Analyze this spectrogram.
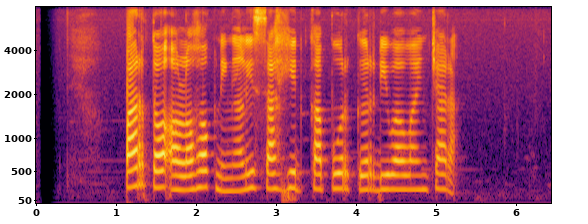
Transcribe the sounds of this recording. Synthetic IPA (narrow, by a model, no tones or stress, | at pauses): part̪ɔʔɔlɔɦɔk̚niŋalisaɦid̚kapurkɨrdiwawaɲt͡ʃaɾa̰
